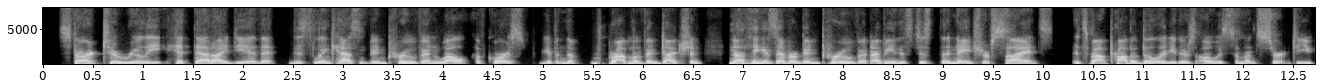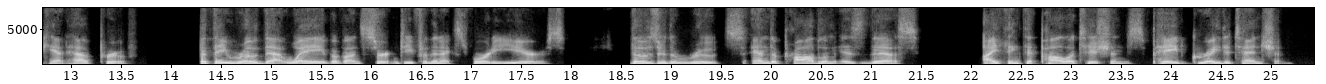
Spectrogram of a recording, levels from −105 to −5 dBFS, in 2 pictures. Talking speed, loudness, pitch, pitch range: 170 wpm, -19 LUFS, 115 Hz, 105-140 Hz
